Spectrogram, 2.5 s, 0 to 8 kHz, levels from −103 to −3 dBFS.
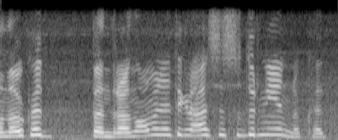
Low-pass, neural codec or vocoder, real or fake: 7.2 kHz; none; real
